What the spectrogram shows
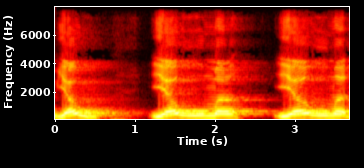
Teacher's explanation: Yau, yau ini menjadi u. Wawu membentuk huruf u. Ketika itu mulut kita mencucu. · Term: layin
